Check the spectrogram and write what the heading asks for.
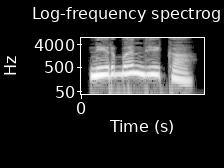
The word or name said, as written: ನಿರ್ಬಂಧಿಗ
